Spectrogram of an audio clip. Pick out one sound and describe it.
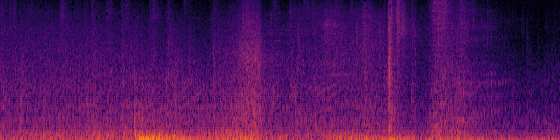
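Spells crackle and burst in a fight.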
